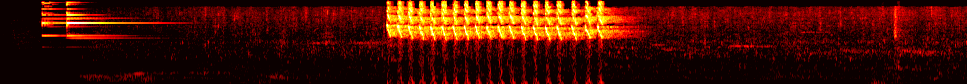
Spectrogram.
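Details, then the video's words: Cililin song used as training material for white-rumped shamas: one high, buzzy trill of rapid, evenly pulsed notes lasting about one and a half seconds, after a few thin whistled notes, over steady background hiss. "MASTERAN CILILIN FULL TEMBAKAN"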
